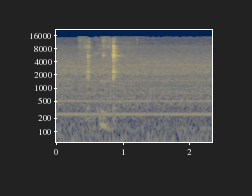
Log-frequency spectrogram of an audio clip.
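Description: A steady low hum, with two light clinks about half a second and just under a second in as tools and solder are handled on the workbench.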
